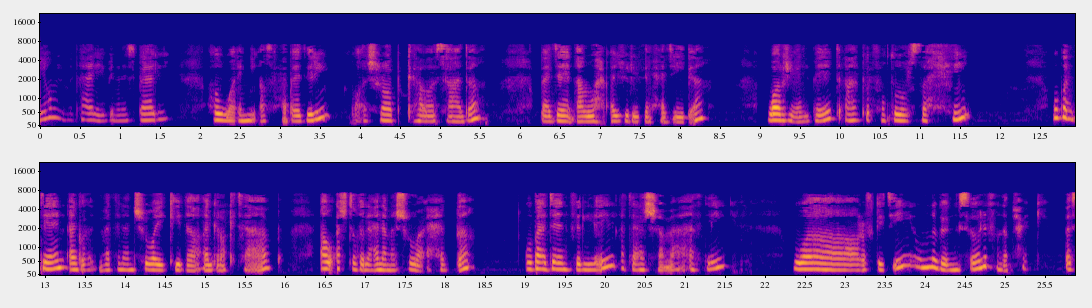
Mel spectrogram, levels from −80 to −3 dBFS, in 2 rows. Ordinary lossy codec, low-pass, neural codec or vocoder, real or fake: MP3, 32 kbps; 7.2 kHz; codec, 16 kHz in and 24 kHz out, 1.1 kbps, FireRedTTS-2 codec; fake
